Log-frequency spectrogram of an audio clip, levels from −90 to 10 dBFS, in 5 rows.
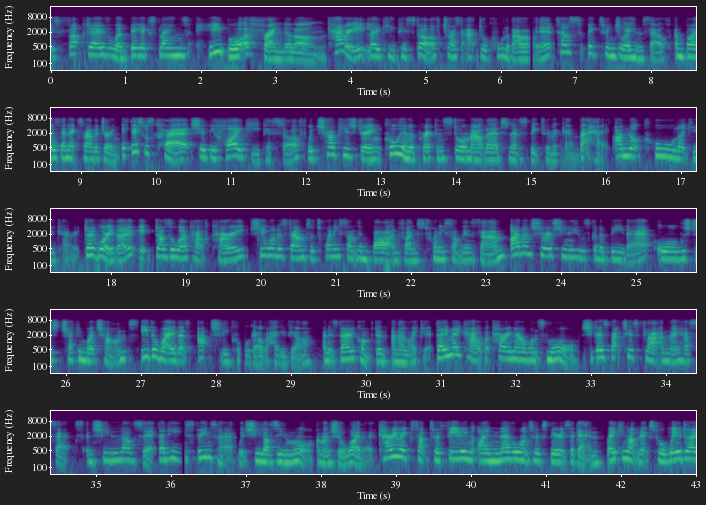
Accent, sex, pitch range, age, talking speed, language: British, female, 175-235 Hz, 20-39, 245 wpm, English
